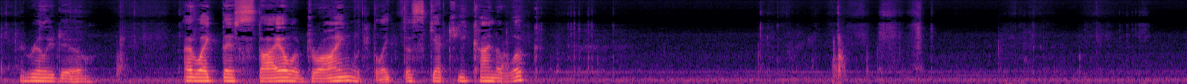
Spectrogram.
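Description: Paper pages rustle and flap as a book's pages are turned by hand.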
